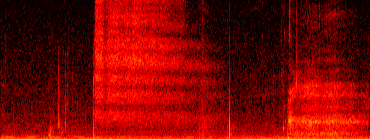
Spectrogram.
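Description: Smoke being inhaled on a hit: a long, airy draw of breath that gradually fades, followed by a short, sharp intake and another breathy rush, with no talking.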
